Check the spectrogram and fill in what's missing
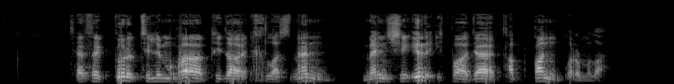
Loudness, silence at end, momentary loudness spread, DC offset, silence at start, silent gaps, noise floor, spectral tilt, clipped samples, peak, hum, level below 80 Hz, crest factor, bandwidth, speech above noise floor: -27 LUFS; 0.7 s; 14 LU; under 0.1%; 0.7 s; 3.54-3.62 s; -64 dBFS; -2.5 dB/octave; under 0.1%; -8 dBFS; none; -60 dBFS; 20 dB; 11.5 kHz; 36 dB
